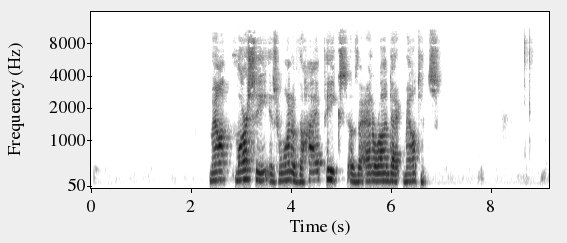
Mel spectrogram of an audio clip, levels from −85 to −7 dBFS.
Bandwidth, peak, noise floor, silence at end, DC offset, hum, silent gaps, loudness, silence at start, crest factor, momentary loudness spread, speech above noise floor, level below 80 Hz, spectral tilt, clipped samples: 11 kHz; -2 dBFS; -83 dBFS; 2.2 s; under 0.1%; none; none; -21 LUFS; 2.4 s; 22 dB; 9 LU; 62 dB; -68 dBFS; -5.5 dB/octave; under 0.1%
